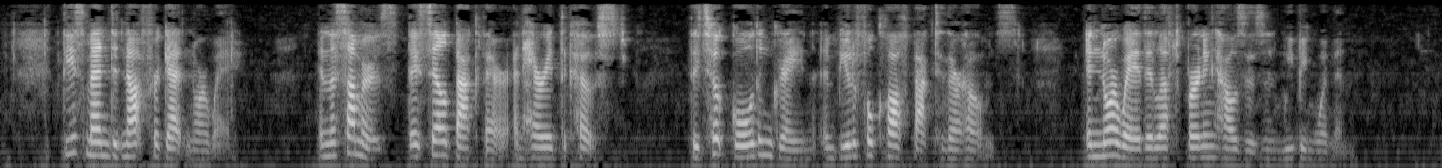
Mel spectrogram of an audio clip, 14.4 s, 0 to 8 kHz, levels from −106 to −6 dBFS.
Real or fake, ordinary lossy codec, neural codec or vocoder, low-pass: real; MP3, 48 kbps; none; 7.2 kHz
